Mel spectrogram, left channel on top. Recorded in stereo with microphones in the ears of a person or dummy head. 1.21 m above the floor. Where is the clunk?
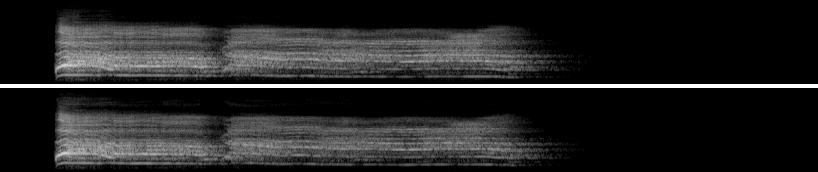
I don't hear a clunk.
